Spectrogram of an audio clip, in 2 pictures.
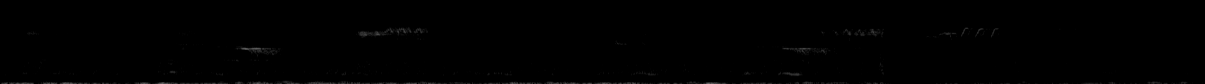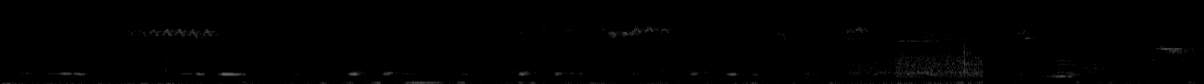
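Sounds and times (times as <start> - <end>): faint birds chirping: 0.0 - 24.0.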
